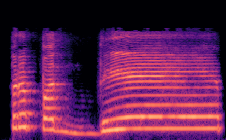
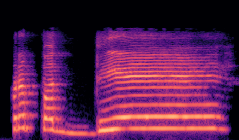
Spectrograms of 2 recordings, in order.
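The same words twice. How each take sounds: The two takes are said the same way.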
